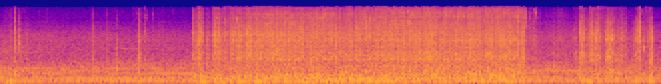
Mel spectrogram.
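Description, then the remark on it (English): A black lever on a dispenser clicks as it is pulled down, then pumpkin seeds pour out in a steady, dense rattling rush for about three seconds before stopping, followed by a few more sharp clicks and taps. No one speaks. “And now there is a black lever that I'm going to pull down and do my best not to spill loads of pumpkin seeds everywhere.”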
